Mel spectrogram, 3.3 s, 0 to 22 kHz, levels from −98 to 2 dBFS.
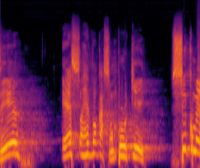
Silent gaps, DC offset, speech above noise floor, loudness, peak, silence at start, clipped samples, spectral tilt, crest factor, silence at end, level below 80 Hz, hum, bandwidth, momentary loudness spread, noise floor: none; under 0.1%; 25 dB; -22 LUFS; -12 dBFS; 0 s; under 0.1%; -3.5 dB/octave; 10 dB; 0 s; -52 dBFS; none; 14 kHz; 16 LU; -46 dBFS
